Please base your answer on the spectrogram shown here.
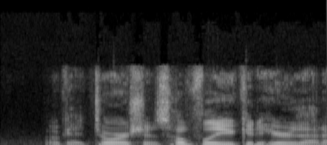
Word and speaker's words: tortious: The Brander Group is suing EA Sports for, it's pronounced tortious, interference over the gaming company's attempt to retain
